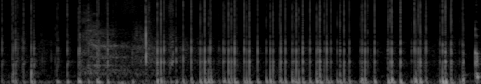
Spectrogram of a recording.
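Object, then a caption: Spiral-bound notebook with card cover and paper pages. Fingernails tap quickly on the card cover of a medium green spiral-bound notebook with paper pages, held up close to a microphone. The result is a rapid run of dry, crisp clicks with a soft low thump under each tap, stopping almost instantly, plus a brief papery rustle near the start.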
